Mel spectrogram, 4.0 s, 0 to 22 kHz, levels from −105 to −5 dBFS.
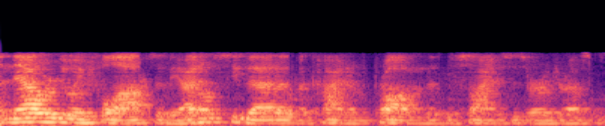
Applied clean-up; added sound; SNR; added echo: neural separator model SepFormer DNS4.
